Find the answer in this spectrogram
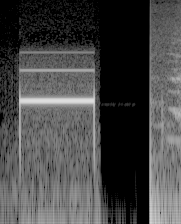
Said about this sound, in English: I can't come to the phone right now. At the tone, you know what to do.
